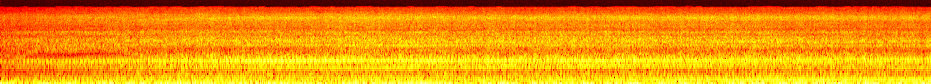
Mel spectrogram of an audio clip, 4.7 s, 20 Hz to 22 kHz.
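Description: BMW G310 GS's 313 cc single-cylinder, rearward-tilted engine running under way at a steady speed, a peculiar high-pitched note that the rider likens to a sewing machine, with heavy wind noise on the microphone.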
